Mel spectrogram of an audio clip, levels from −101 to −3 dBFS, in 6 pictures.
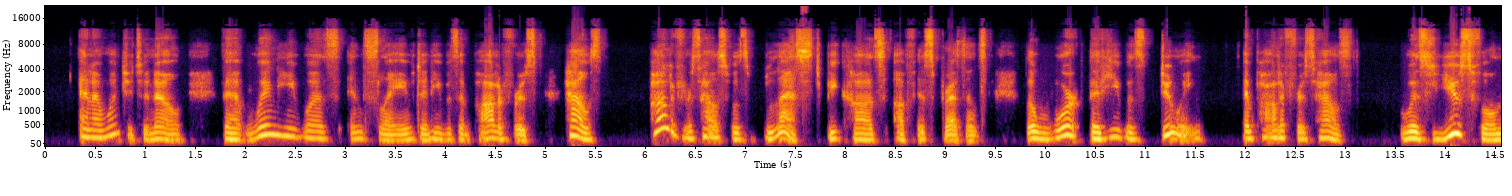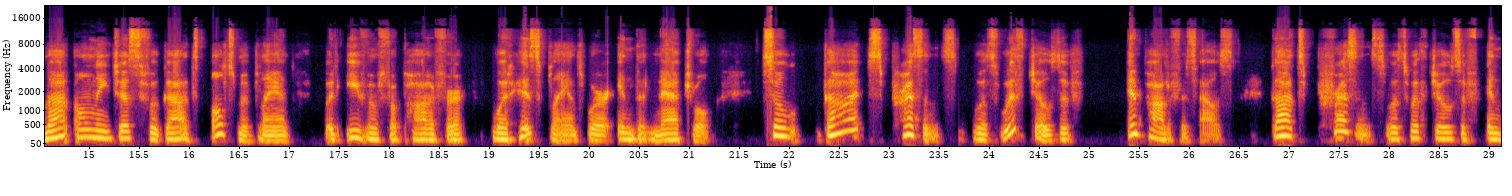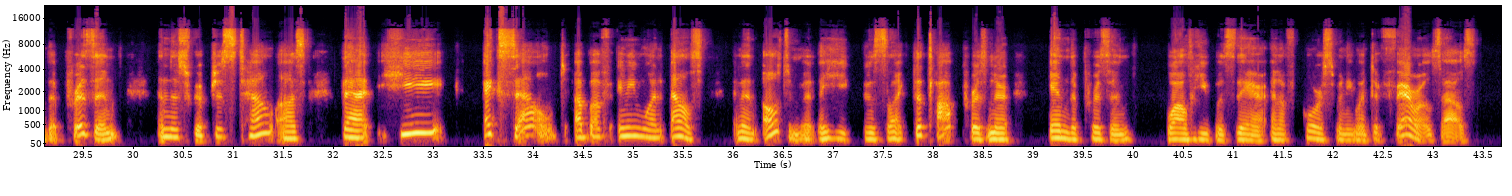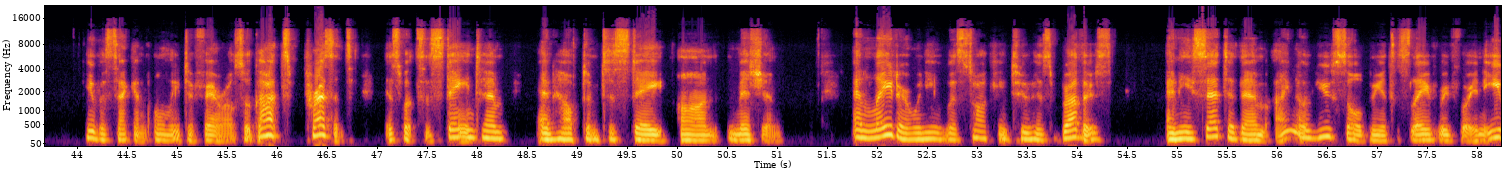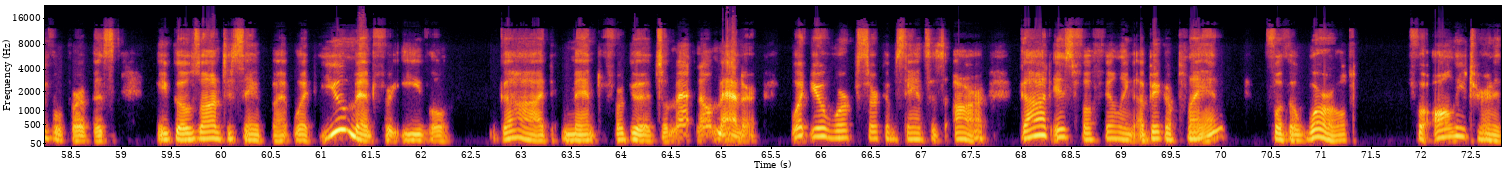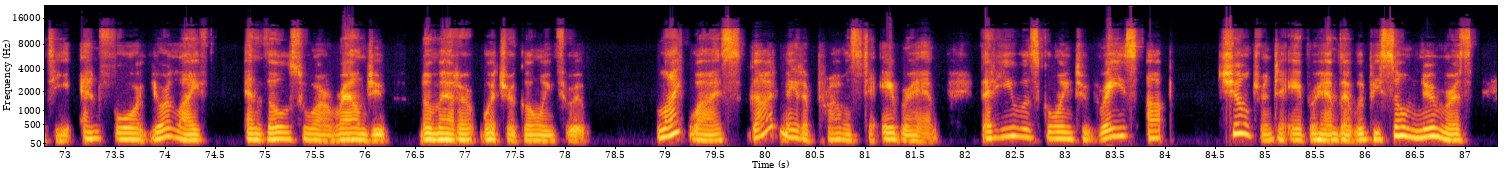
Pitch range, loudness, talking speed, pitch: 120-160 Hz, -14 LUFS, 155 wpm, 135 Hz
